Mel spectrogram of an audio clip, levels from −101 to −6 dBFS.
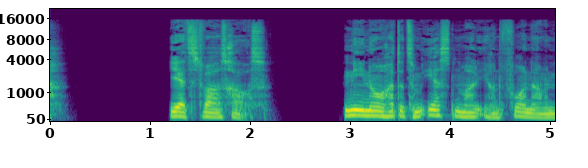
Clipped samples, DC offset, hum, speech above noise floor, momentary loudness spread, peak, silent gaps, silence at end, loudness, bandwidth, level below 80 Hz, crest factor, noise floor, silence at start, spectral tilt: under 0.1%; under 0.1%; none; over 70 dB; 14 LU; -4 dBFS; 0.27-1.18 s, 2.31-2.89 s; 0 s; -21 LUFS; 15.5 kHz; -54 dBFS; 16 dB; under -90 dBFS; 0 s; -5.5 dB/octave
